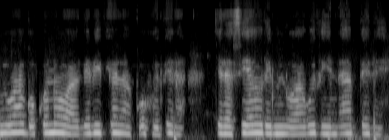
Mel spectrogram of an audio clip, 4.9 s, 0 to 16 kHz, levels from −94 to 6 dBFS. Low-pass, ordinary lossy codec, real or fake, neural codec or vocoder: 14.4 kHz; Opus, 16 kbps; real; none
